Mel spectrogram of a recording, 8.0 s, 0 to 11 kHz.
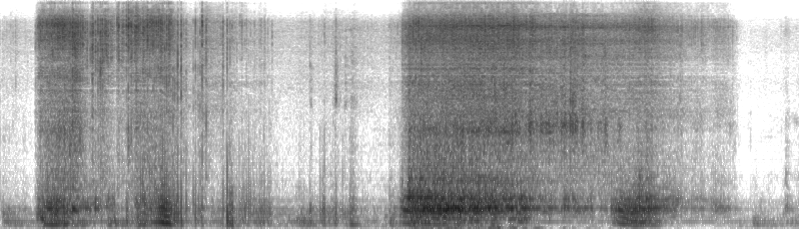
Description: Знатная дристуха
toilet13.wav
